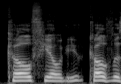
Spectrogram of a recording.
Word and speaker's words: Cobh: Cove is spelled COBH. – Yeah, it's like the Americans call it Cob H, but it's COBH.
